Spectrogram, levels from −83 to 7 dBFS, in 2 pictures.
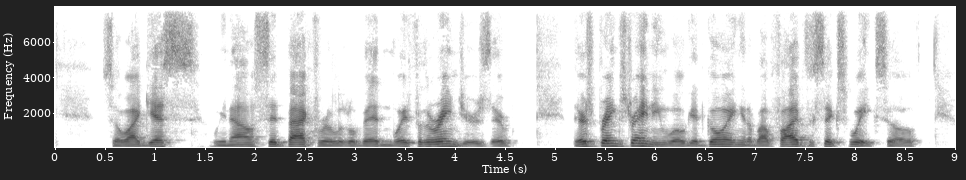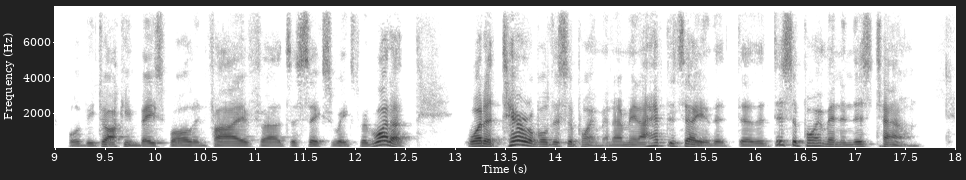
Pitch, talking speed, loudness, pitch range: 110 Hz, 205 wpm, -23 LUFS, 100-125 Hz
